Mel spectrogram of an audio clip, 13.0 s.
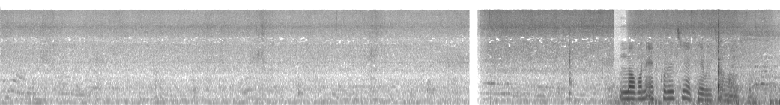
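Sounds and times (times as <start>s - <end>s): fish sizzling in a pan: 0.0s - 13.0s
spatula scraping a pan: 4.2s - 5.2s, 6.0s - 6.5s.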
